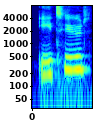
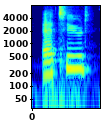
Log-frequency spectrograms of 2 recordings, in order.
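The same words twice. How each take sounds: First: Etude with a long "ee" opening, higher, questioning; "ee-tood" pronunciation. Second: Etude with a short "eh" opening, higher, questioning; "eh-tood" pronunciation. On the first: Unsure how to say the song title, "ee-tood" Etude. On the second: Unsure how to say the song title, "eh-tood" Etude. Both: Shown as a demonstration. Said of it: "Is that how you say it?".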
